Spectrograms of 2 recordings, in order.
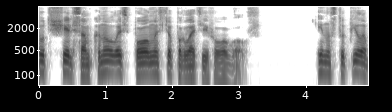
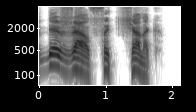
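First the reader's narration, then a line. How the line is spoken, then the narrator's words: Hoarse old man's snort. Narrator (Russian): хрипло фыркнул дед Маркей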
